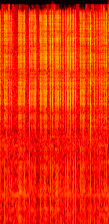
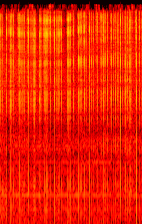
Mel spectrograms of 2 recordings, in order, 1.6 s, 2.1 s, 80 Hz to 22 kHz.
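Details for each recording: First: MIG welding thick steel for custom running board drop-down supports on a 1956 International COE rat rod: hissing arc with irregular crackle over a gap, softening to a smoother fry as the bead fills it; normal weld, no burn-through. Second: MIG welding thick steel for running boards on a 1956 International COE truck frame, with the welder set hot and fast: harsh, spitting crackle with irregular pops while bridging a gap in the joint, going softer once the gap fills.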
